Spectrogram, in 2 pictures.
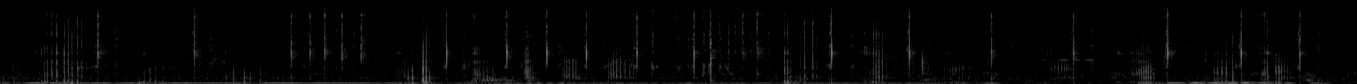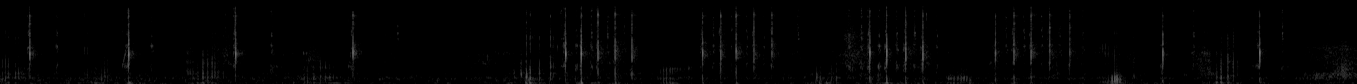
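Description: Scissors snip rapidly close to a microphone.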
